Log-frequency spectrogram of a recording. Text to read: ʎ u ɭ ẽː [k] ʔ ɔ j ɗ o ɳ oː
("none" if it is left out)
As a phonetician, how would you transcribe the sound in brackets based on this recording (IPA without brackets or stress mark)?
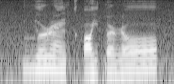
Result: k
